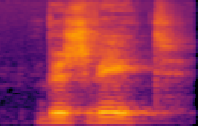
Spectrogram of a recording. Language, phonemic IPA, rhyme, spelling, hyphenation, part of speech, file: Dutch, /bəˈzʋeːt/, -eːt, bezweet, be‧zweet, adjective, Nl-bezweet.ogg
- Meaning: sweaty (covered in sweat)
